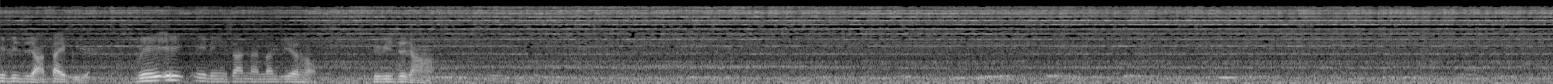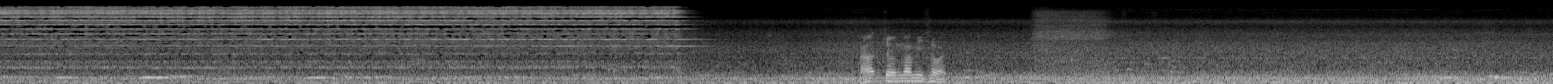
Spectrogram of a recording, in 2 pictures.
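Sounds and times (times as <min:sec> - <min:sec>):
faint high whines: 0:00.0 - 0:22.8
electric trains rumbling: 0:00.0 - 0:24.1.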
